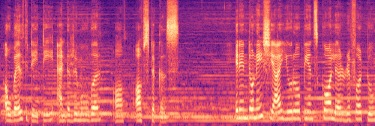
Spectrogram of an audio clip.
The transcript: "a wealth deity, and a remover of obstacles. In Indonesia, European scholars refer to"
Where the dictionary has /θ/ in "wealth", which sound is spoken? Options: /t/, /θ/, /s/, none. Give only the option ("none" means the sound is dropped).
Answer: /t/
